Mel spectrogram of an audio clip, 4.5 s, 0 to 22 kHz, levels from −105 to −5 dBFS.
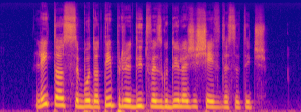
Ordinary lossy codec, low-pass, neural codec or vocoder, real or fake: none; 19.8 kHz; none; real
